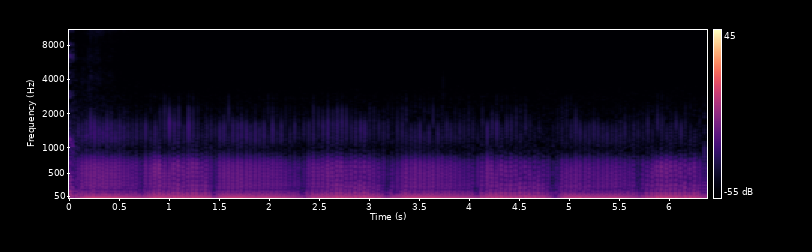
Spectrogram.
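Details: Sphynx kitten purring while cuddling, loud steady rumbling purr with rhythmic breaths in and out about every 0.8 seconds, low and continuous throughout.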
